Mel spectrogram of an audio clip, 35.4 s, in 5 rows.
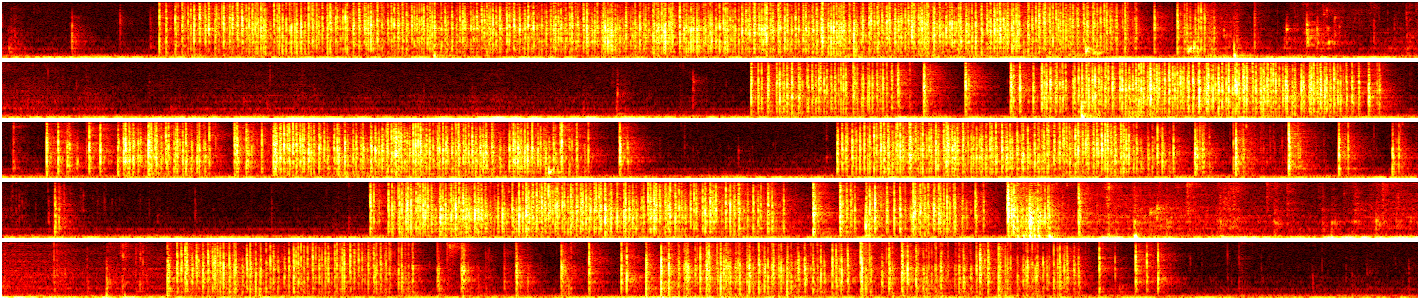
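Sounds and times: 
blood dripping on a plastic bag: 0.6 - 7.0, 10.8 - 17.3, 18.3 - 21.7, 23.1 - 34.6.

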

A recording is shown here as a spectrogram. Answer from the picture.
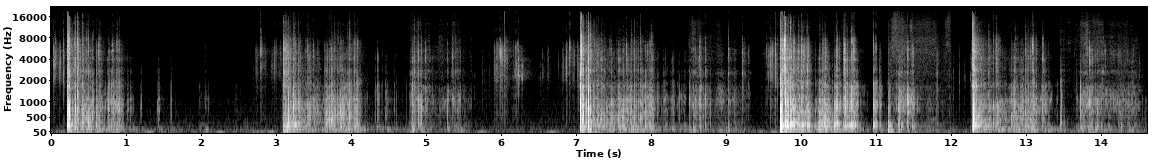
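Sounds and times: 
dice rolling: 5.9 - 14.5.

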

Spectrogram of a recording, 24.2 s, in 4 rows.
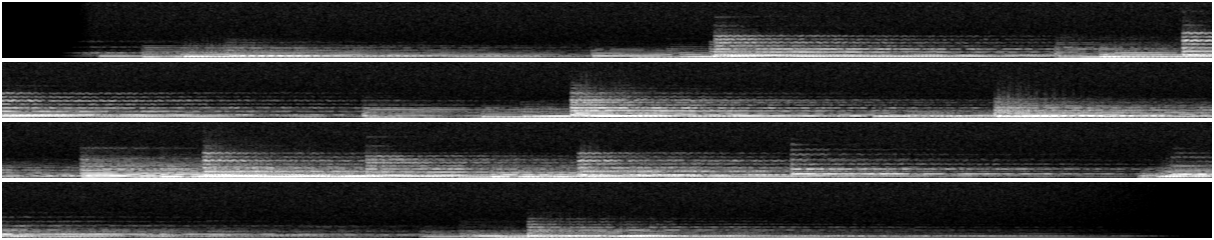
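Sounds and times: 
nostalgic lofi piano music in E minor: 0.4 - 24.1.

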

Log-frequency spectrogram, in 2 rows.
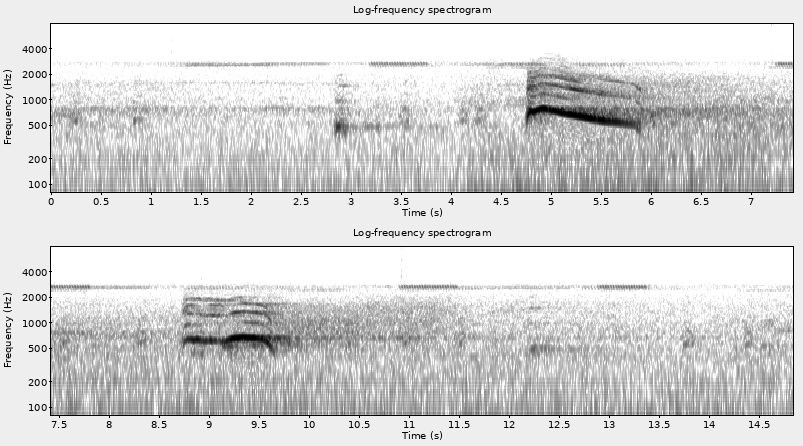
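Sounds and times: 
coyote wailing calls in a pine forest at midnight: 4.6 - 6.3, 8.7 - 10.0.

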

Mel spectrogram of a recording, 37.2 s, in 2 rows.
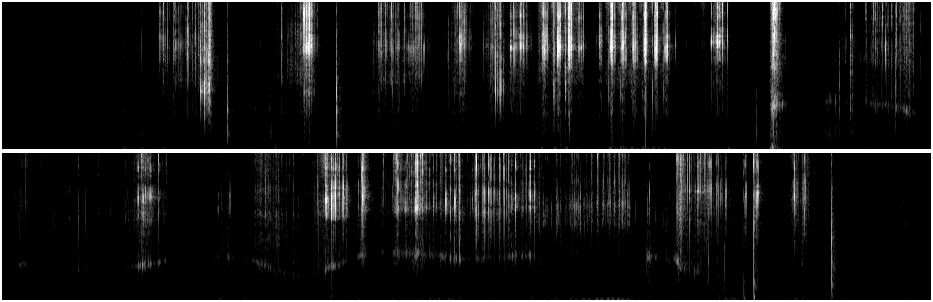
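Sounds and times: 
pill container: 3.0 - 4.4, 5.5 - 6.4, 7.4 - 14.6, 15.4 - 15.7, 16.4 - 22.0, 22.8 - 35.4.

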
